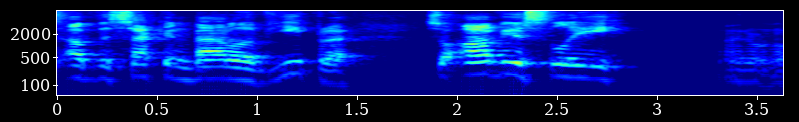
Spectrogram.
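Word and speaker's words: Ypres: Belgium um who uh got me to pronounce yipra properly um uh he suggested I should watch uh the wipers papers which is uh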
